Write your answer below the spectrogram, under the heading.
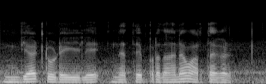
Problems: constant background noise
